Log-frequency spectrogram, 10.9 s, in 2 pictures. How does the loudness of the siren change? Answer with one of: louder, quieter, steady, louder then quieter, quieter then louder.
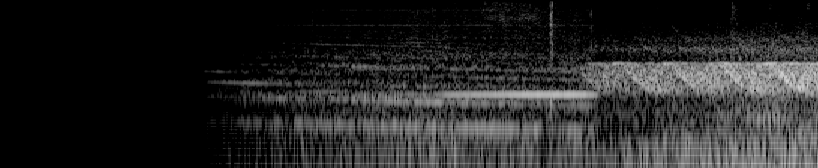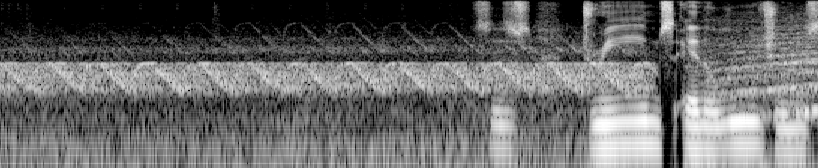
louder.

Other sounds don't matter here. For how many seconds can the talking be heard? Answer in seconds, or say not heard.
2 s.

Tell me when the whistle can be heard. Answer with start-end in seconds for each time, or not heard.
not heard.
